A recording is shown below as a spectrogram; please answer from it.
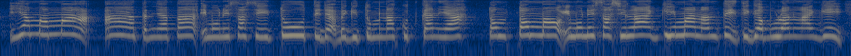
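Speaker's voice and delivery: put-on high childlike baby voice; high-pitched little baby talking. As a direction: answer mama like a sweet toddler. Baby Tom Tom after the shot.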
